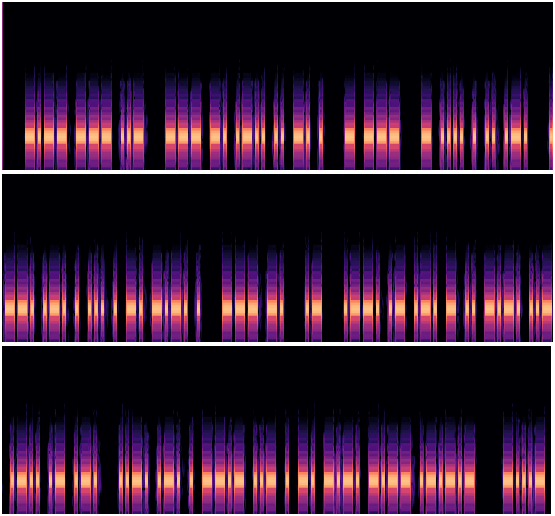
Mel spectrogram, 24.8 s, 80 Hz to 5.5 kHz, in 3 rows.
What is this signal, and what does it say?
Morse code, heard as a keyed tone, about 25 wpm, 600 Hz. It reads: YOU ONLINE TO THEIR PRESENCE ON A PARTICULAR FREQUENCY. <BT>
